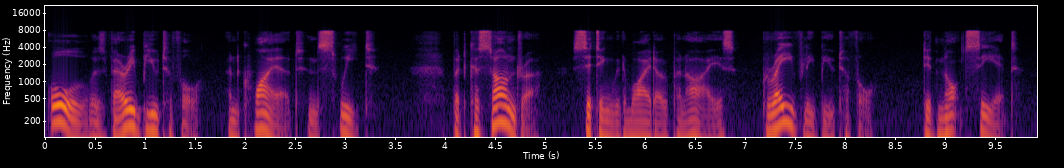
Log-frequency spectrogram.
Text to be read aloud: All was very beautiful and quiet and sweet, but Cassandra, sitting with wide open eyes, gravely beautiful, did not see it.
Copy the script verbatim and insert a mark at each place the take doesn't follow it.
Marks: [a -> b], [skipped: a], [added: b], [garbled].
All was very beautiful and quiet and sweet, but Cassandra, sitting with wide open eyes, gravely beautiful, did not see it.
